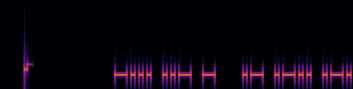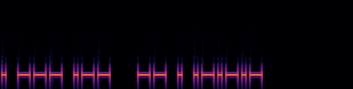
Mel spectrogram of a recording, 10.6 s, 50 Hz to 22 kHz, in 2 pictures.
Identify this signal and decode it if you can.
Morse code, heard as a keyed tone, about 20 wpm, 700 Hz. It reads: BUT ALLOW ME.
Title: Sentences from Top 1000 Words - Review Part 5 - 20wpm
